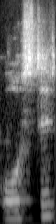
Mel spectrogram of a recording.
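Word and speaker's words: Ørsted: in your top 10 too, a company called Orsted. Is that how you pronounce it correctly?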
